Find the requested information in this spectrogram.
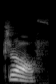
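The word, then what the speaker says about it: trough: ऑफ ऑफ करके इसका उच्चारण। कॉफ और यहां पर है ट्रॉफ।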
